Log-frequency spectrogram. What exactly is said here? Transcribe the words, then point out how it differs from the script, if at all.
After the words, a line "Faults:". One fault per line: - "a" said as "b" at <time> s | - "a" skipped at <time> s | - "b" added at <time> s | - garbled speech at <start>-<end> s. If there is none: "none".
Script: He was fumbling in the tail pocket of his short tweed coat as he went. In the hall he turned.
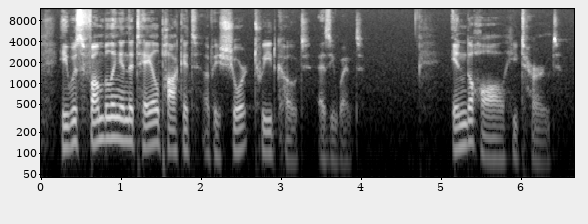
He was fumbling in the tail pocket of his short tweed coat as he went. In the hall he turned.
Faults:
none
